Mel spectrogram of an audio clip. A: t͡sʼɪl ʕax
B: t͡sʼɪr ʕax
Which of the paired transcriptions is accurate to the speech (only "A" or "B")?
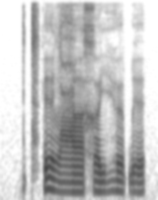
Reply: A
